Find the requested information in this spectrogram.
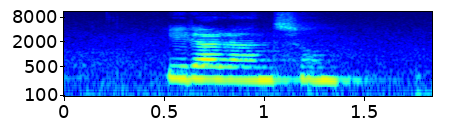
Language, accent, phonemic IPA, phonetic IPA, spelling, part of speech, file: Armenian, Eastern Armenian, /iɾɑɾɑnˈt͡sʰum/, [iɾɑɾɑnt͡sʰúm], իրարանցում, noun, Hy-իրարանցում.ogg
- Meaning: 1. hustle, bustle 2. commotion, disturbance 3. agitation, perturbation 4. animation, excitement, movement 5. event, occurrence, happening 6. celebration, festivity, party 7. jumble, disorder, mess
